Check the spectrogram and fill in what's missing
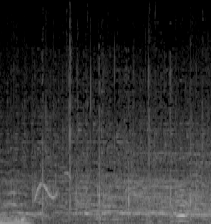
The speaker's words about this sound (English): Big fourth down play. Listen to this crowd roar. They want to stop here.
